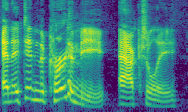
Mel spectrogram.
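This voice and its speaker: A man co-hosting a podcast in a casual film discussion, talking in a halting, wordy way as he thinks aloud. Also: on the high side, wildly swooping pitch, muffled recording. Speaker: podcast co-host.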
